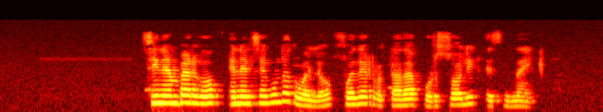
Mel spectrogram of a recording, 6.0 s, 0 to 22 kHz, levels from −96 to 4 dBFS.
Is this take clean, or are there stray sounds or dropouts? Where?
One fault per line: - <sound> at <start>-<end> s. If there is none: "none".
none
